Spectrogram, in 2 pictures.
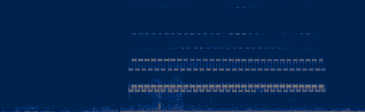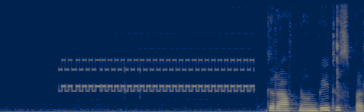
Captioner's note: phone ringing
